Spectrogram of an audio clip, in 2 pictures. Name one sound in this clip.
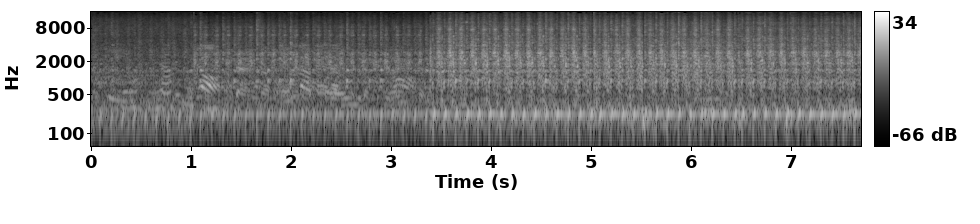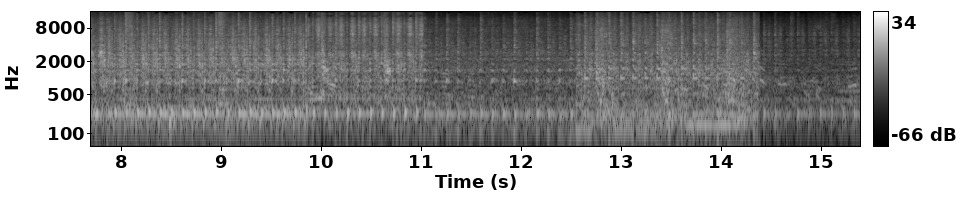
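A stationary engine chugs steadily nearby.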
